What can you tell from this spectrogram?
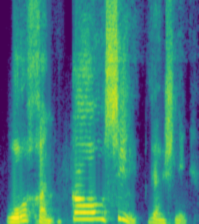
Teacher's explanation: The first third tone becomes a second tone.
